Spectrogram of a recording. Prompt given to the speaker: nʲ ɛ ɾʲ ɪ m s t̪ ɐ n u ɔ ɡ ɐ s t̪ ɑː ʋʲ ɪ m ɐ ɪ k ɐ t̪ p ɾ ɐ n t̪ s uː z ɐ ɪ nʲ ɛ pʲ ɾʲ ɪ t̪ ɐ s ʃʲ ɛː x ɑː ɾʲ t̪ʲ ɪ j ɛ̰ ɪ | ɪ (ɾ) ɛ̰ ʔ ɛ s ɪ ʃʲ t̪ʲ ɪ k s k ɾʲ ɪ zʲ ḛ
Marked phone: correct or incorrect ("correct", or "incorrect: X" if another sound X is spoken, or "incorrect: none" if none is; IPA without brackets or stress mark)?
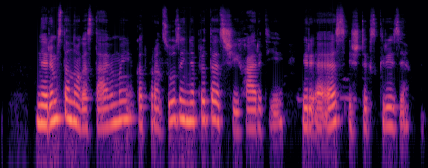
correct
